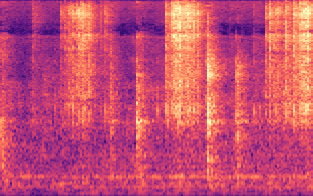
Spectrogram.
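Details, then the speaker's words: Makita marble saw, no disc fitted, with a stiff spindle: light dry ratchet clicks in short bursts like a bicycle freewheel as the spindle is turned backwards by hand, which is normal. "ainda falei mais vó se você virar contrário ao contrário ela faz um barulho de catraca de bicicleta ó"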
